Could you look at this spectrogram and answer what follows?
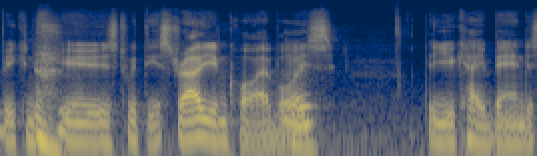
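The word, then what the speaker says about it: Choirboys: boys not to be confused with the australian choir boys the uk band is spelled q-i-r-e-b-o-y-s and um they're kind of more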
